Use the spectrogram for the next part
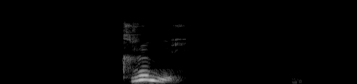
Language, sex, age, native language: Icelandic, male, 70-79, Icelandic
